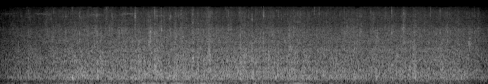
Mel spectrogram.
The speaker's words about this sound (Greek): Αλλά, αλλά μαζί με τι μπουρμπουλήθρε ξαφνικά άρχισε να βρέχει.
